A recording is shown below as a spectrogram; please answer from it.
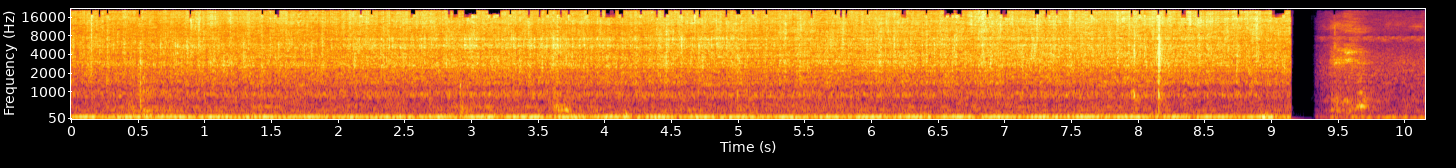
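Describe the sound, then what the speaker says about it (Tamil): Egg devil frying in a pan as sauce is stirred in, a loud continuous sizzle with occasional stirring scrapes, cutting off abruptly near the end. "கிளறி விட்டுட்டு சோஸ் சேர்க்க போகிறோம்"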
